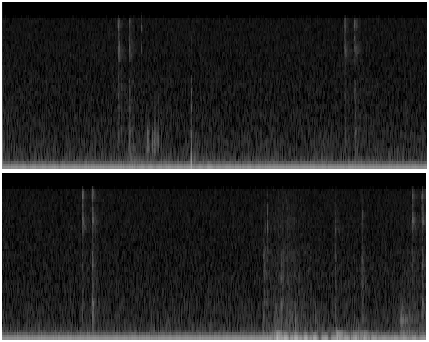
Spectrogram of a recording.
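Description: A few faint, separate computer clicks over a low steady hum, followed by a couple of soft low thuds near the end.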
